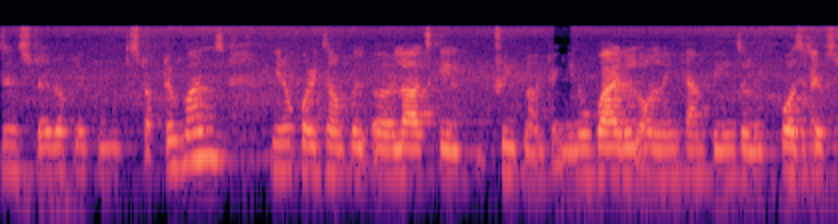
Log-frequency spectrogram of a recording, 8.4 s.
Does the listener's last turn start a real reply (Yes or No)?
No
